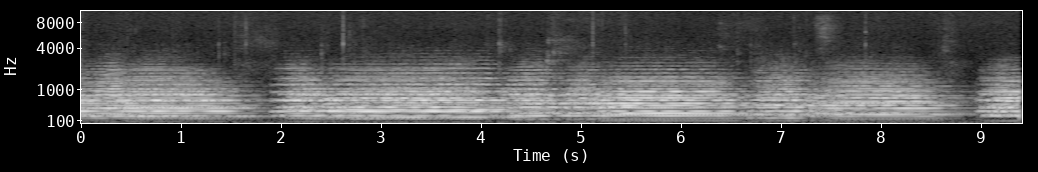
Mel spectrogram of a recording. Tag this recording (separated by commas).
Brass instrument, Musical instrument, Music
